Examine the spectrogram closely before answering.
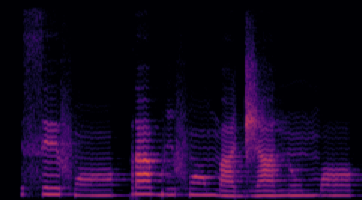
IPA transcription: s e˦ f ɔ̃˧ | ɾ a˦ b i˧ f ɔ̃˧ m a˨ d͡ʒ a˧ n ũ˧ m ɔ˦

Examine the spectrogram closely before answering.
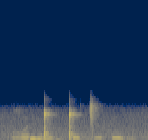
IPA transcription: ʁʷ e ɡ ŋ͡ǃ y ɡ ǃ u ɡ͡ǀ ø x u ɡ

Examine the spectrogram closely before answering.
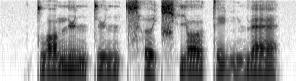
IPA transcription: t̪ w ɔ˧˥ n̪ y˥˩ n t̪ y˧˥ n t͡sʰ ɹ̩˧˥ t͡ɕʰ j o˥˩ ʊ̯ t̪ ḭ˨˩ ŋ n̪ ɥ ɛ˥˩

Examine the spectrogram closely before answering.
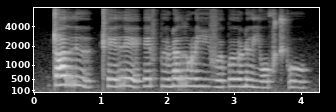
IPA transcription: ʈ a r ɨ | ʈʰ e r e | e f p ʉ ɳ ɐ r u ɭ iː v ɵ p ɵː ɳ ɨ j o xʷ t͡ʃʼ u

